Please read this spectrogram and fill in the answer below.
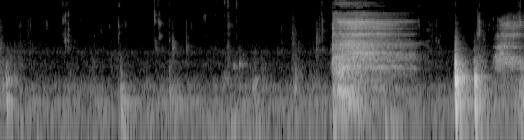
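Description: A person eating: a short slurp about three seconds in, then a sharp knock and a softer one near the end, like a bowl or utensil set down on the table.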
